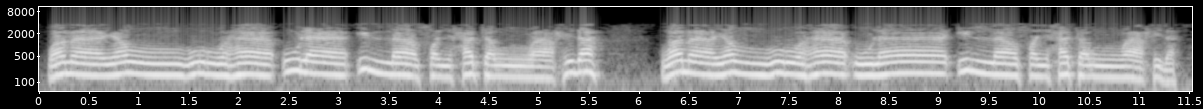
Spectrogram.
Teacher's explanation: قرأ قالون بإسقاط الهمزة الأولى مع القصر والمد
